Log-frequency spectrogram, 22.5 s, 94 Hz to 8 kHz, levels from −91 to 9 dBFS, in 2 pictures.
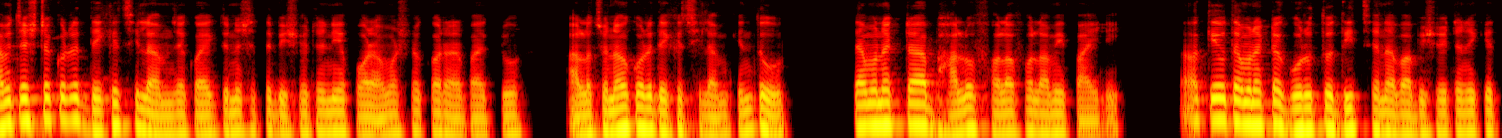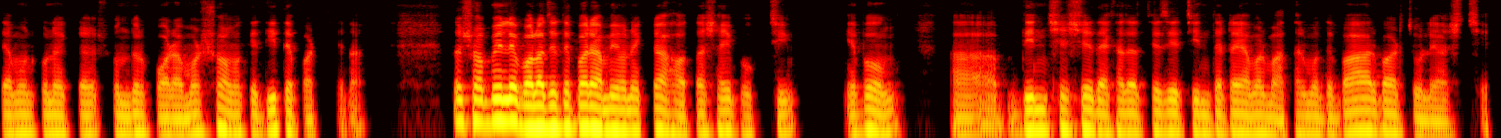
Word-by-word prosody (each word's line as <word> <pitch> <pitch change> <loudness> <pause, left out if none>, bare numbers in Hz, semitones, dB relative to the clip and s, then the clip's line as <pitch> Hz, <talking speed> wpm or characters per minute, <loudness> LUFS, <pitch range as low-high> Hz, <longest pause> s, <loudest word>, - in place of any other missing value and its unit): আমি 150 +3 +4
চেষ্টা 165 +1 +2
করে 170 0 +1
দেখেছিলাম 120 -2 0
যে 100 - -1
কয়েকজনের 100 +2 -2
সাথে 110 +1 -6
বিষয়টা 100 +2 -4
নিয়ে 110 -1 +1
পরামর্শ 95 +2 -2 0.2
করার 100 -4 -2
বা, 90 - -5
একটু 90 +2 -8 0.5
আলোচনাও 110 +5 +3
করে 125 -1 +5
দেখেছিলাম 95 -3 -3
কিন্তু 115 +4 0 0.7
তেমন 140 +1 +4
একটা 145 0 0 0.2
ভালো 105 +5 +1
ফলাফল 105 -1 -2
আমি 105 0 0
পাইনি। 80 0 -5 0.6
আ - - -3
কেউ 170 0 +5
তেমন 150 -2 +5
একটা 145 +1 0
গুরুত্ব 125 +1 +3
দিচ্ছে 120 0 0
না 105 - +1
বা, 100 - +1
বিষয়টা 105 +1 -4
নিয়ে 105 -2 -1
কেউ 110 -3 -3
তেমন 100 0 0
কোনো 100 -1 0
একটা 100 0 -6 0.2
সুন্দর 100 +1 0
পরামর্শও 95 +5 -1
আমাকে 100 0 -3
দিতে 115 0 +1
পারছে 85 -1 -10
না। - - -9 0.7
তো - - -2
সব 160 -1 +5
মিলে 165 0 +10
বলা 135 0 +9
যেতে 135 0 +5
পারে 135 -1 +7
আমি 120 +1 +4
অনেকটা 115 +1 0
হতাশায় 100 +3 -2
ভুগছি 95 +2 -7 0.5
এবং 110 +1 +1 0.6
আ - - -1 0.5
দিন 115 0 +5
শেষে 120 0 -1
দেখা 100 +1 -2
যাচ্ছে 105 +1 -3
যে 105 - +2
চিন্তাটাই 100 0 -1
আমার 95 0 0
মাথার 90 +3 -5
মধ্যে 95 -1 -3
বারবার 110 -2 +1
চলে 85 -2 -2
আসছে। 80 0 -17
105 Hz, 180 wpm, -23 LUFS, 95-120 Hz, 0.7 s, মিলে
